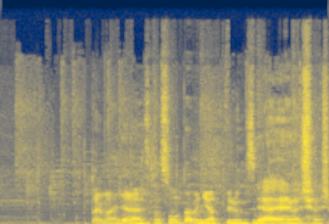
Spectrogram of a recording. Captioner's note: laughs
